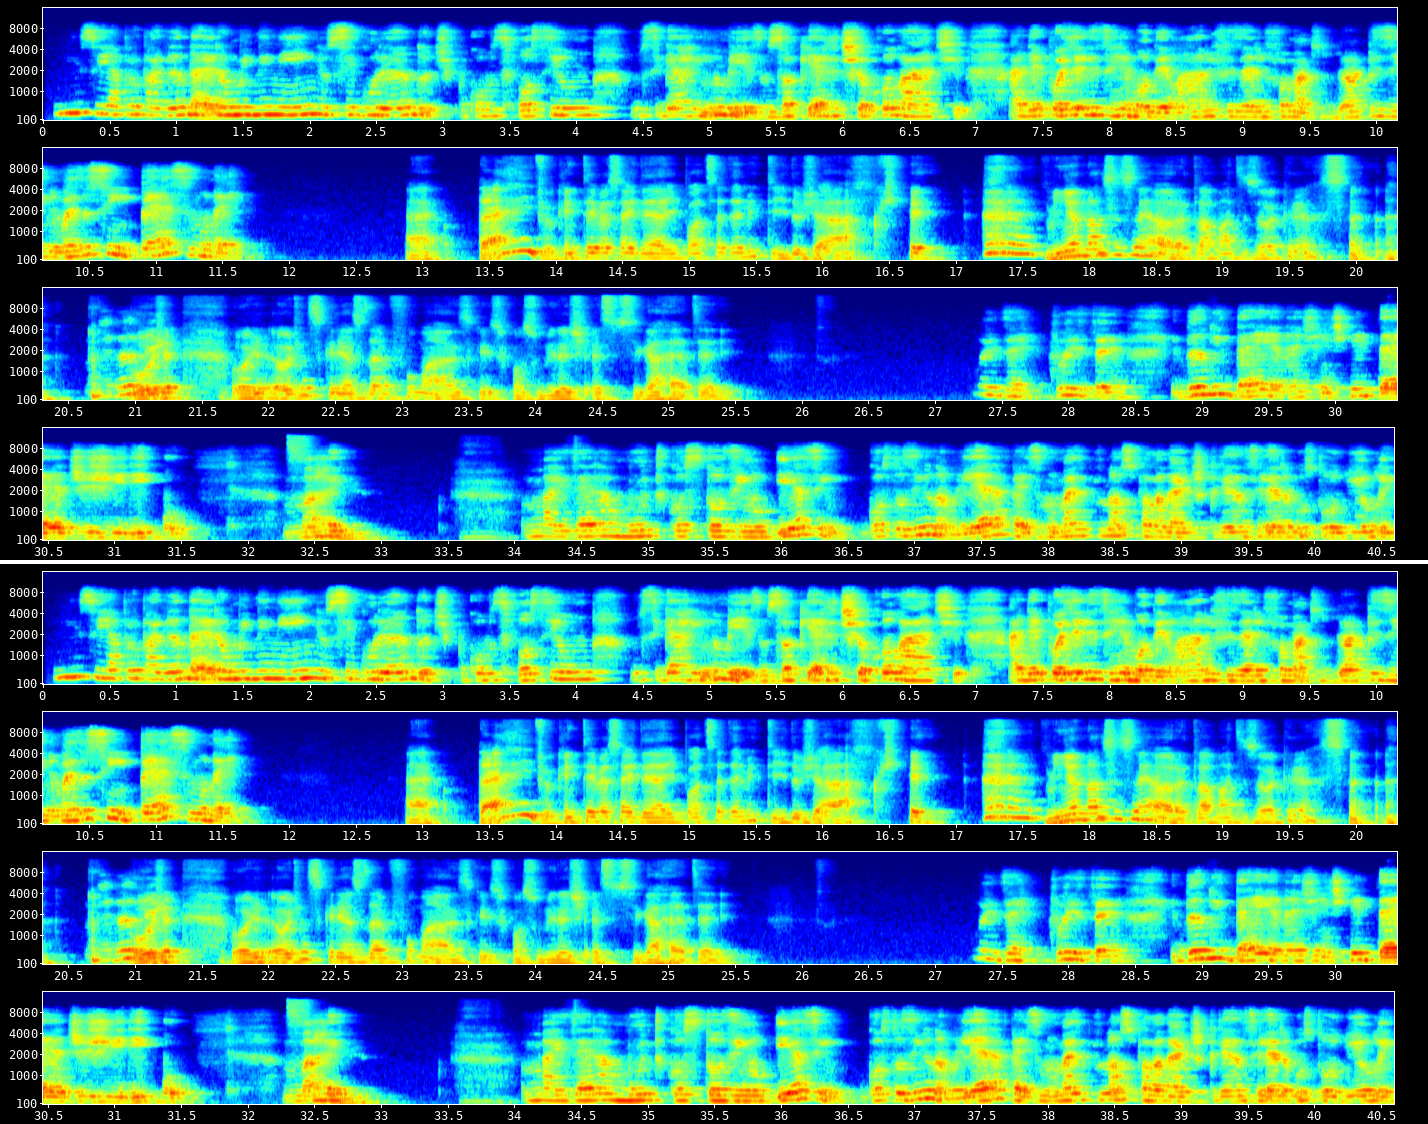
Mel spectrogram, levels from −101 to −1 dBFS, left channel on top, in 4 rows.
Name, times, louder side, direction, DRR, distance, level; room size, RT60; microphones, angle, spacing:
voice 1, 0.1-11.6 20.8-21.2 27.3-31.5 32.0-32.8 34.0-40.6, right 2 dB, 70° right, 0 dB, 0.8 m, -23 dB
voice 2, 13.4-16.9 17.2-20.3 20.6-25.4 32.3-32.9 33.6-34.0, right 1 dB, 10° right, 5 dB, 0.3 m, -27 dB
2.4 x 2.1 x 3.0 m, 0.38 s
head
